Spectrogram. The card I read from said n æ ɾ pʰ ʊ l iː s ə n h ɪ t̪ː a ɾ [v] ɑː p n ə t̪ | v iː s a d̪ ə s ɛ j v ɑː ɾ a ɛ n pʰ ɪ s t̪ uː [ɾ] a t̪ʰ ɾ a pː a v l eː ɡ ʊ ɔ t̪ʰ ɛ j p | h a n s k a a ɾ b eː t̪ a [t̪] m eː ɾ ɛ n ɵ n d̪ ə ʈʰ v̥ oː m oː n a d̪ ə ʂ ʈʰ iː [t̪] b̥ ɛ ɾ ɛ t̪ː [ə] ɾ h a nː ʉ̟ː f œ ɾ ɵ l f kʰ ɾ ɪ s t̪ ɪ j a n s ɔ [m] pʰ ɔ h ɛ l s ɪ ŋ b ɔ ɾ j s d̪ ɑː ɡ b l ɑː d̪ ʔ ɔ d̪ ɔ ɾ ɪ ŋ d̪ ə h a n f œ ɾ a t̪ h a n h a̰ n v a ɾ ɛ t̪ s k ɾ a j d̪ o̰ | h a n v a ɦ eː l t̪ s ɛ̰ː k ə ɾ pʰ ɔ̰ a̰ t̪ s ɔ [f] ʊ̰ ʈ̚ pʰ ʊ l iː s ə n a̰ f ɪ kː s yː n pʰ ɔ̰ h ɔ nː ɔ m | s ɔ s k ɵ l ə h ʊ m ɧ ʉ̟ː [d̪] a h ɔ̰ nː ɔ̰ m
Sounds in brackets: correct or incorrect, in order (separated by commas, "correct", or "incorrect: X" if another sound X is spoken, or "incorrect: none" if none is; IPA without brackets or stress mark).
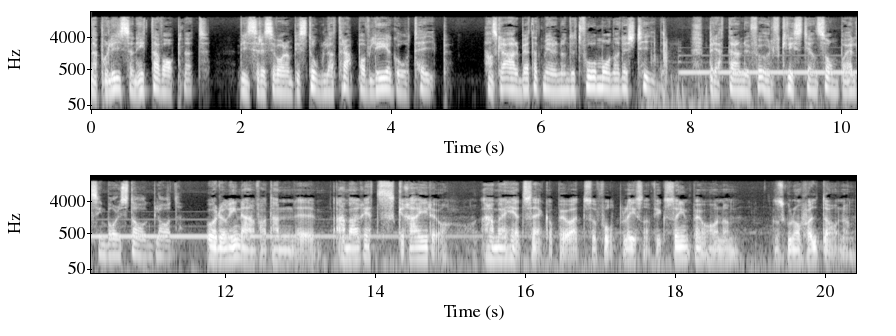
correct, incorrect: l, correct, incorrect: d̪, incorrect: a, incorrect: n, correct, incorrect: t̪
